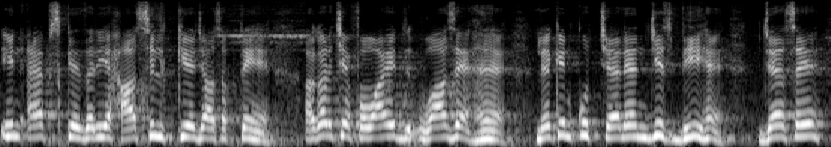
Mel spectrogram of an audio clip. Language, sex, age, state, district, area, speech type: Urdu, male, 18-30, Uttar Pradesh, Saharanpur, urban, spontaneous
